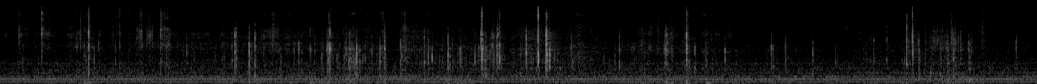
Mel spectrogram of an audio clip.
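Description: Metallized anti-static shielding bag crinkling as it is handled and opened, a run of sharp, irregular crackles that are thickest in the first half and thin out toward the end.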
